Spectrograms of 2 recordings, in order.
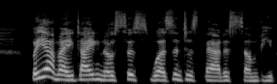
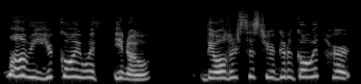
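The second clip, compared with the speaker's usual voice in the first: put-on happy child voice; 8 semitones higher than usual. Daughter's happy voice.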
